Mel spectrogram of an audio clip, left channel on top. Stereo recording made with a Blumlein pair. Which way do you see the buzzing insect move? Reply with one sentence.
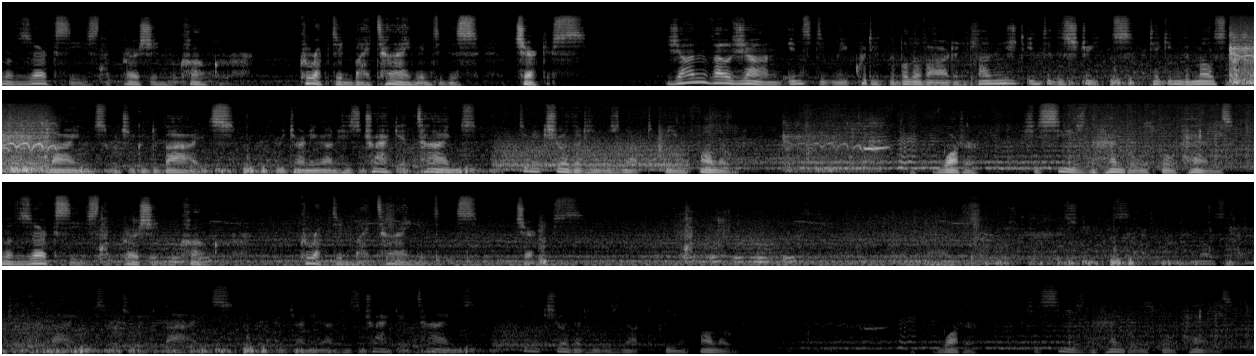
You can hear the buzzing insect move from right to left.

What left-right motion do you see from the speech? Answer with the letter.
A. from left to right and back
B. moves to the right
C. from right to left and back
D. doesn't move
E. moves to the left
E.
